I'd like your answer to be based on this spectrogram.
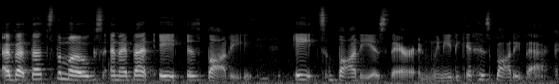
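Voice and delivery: plain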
